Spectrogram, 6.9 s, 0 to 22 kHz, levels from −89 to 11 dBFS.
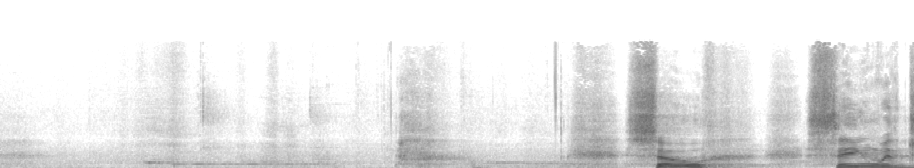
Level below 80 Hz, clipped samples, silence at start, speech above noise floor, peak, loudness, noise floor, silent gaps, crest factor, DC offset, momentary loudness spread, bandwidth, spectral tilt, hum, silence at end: -80 dBFS; under 0.1%; 1.1 s; 36 dB; -10 dBFS; -28 LUFS; -62 dBFS; none; 22 dB; under 0.1%; 27 LU; 16.5 kHz; -2.5 dB/octave; none; 0 s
